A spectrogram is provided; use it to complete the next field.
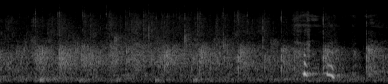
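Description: An audience applauds steadily, a dense wash of many hands clapping at a moderate level, with a couple of brief sharper accents near the end.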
